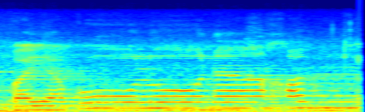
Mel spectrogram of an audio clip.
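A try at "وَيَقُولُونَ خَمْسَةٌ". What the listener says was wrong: Nah pendek. Bukan wa yaquluna khamsat. Itu kepanjangan dina. Wa yaquluna khamsatun.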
